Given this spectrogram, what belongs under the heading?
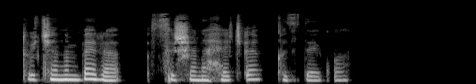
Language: Adyghe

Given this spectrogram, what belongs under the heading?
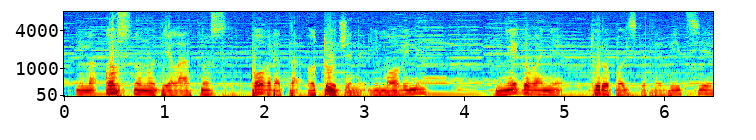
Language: Romanian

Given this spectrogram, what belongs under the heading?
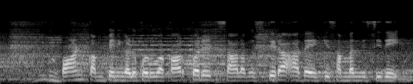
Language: Kannada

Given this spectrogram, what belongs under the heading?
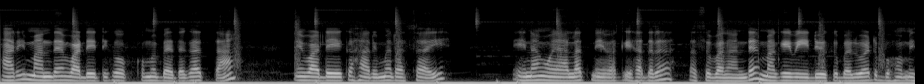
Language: Turkish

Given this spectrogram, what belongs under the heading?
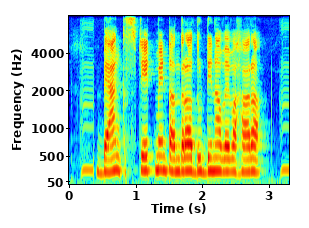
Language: Kannada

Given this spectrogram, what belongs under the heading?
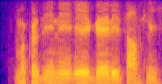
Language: Hindi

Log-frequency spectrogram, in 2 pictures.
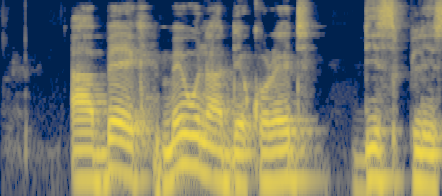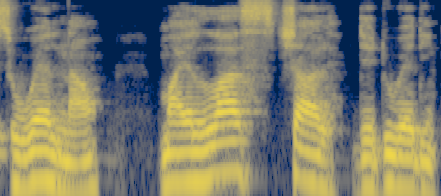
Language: Nigerian Pidgin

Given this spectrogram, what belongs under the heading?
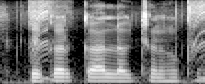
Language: Bhojpuri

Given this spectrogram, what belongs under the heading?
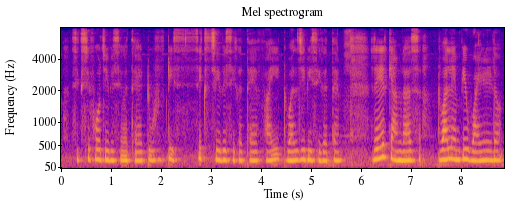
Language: Kannada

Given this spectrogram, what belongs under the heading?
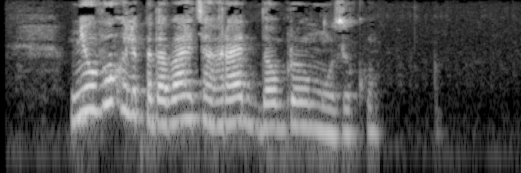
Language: Belarusian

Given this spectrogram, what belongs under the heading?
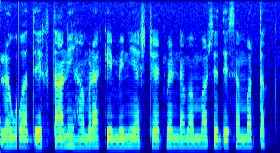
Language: Magahi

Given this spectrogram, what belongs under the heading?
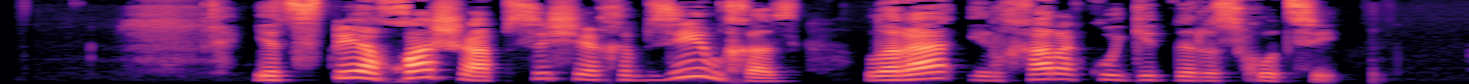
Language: Abkhazian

